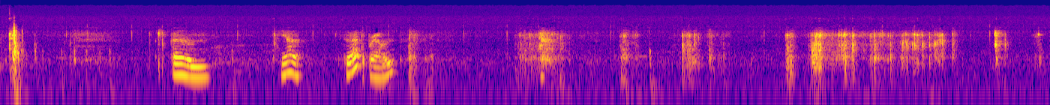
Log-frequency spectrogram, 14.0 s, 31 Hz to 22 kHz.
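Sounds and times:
padded mailer rustling and crackling: 0:08.2 - 0:09.8, 0:10.4 - 0:13.5.

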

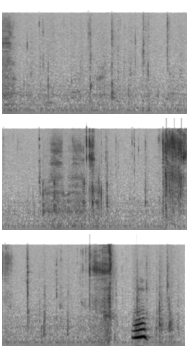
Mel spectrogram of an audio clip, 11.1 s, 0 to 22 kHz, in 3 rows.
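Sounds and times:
crunching and tearing of pod: 0:05.2 - 0:09.8.

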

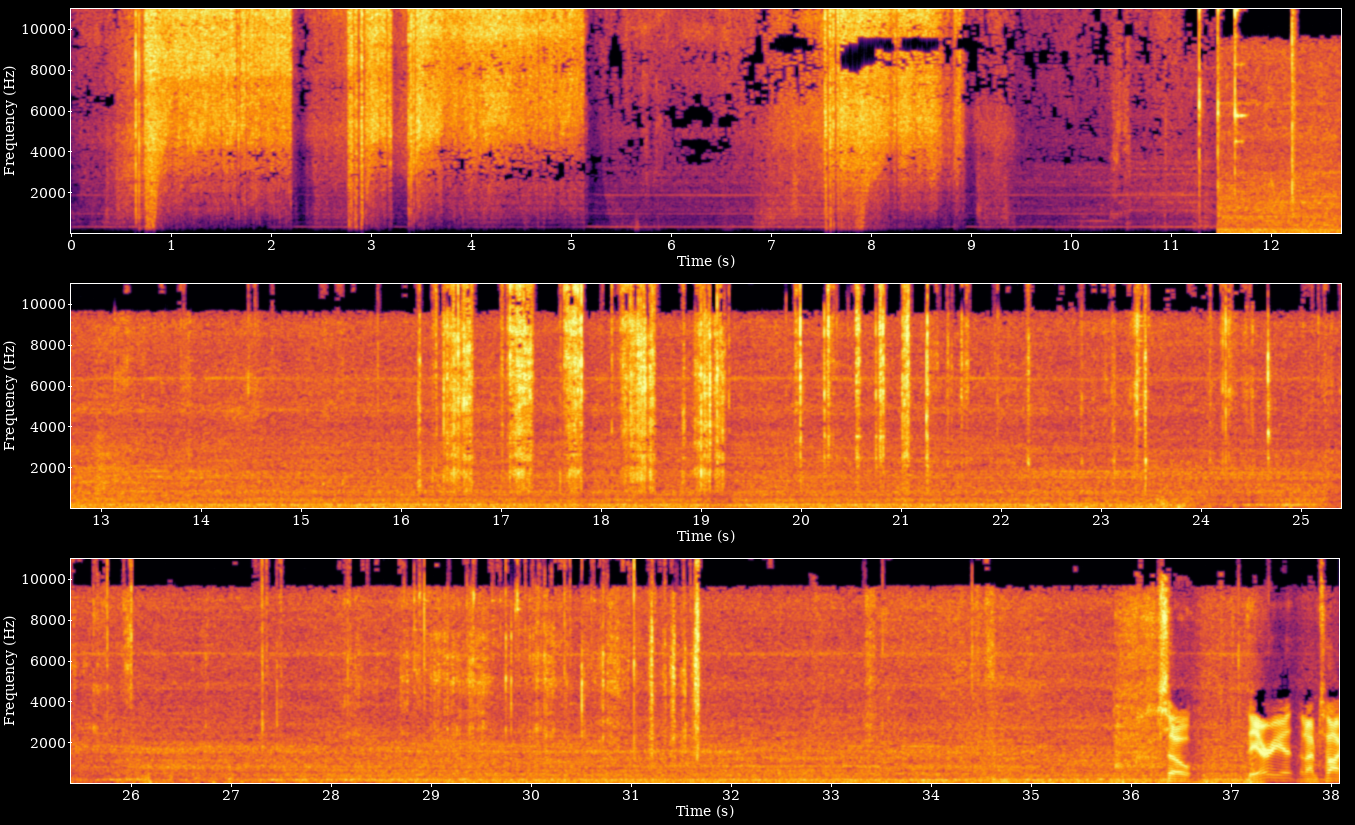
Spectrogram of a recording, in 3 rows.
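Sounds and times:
metal scraping and clinking: 0:11.2 - 0:12.3, 0:12.9 - 0:26.1, 0:27.3 - 0:31.8
low engine drone: 0:11.2 - 0:38.0.

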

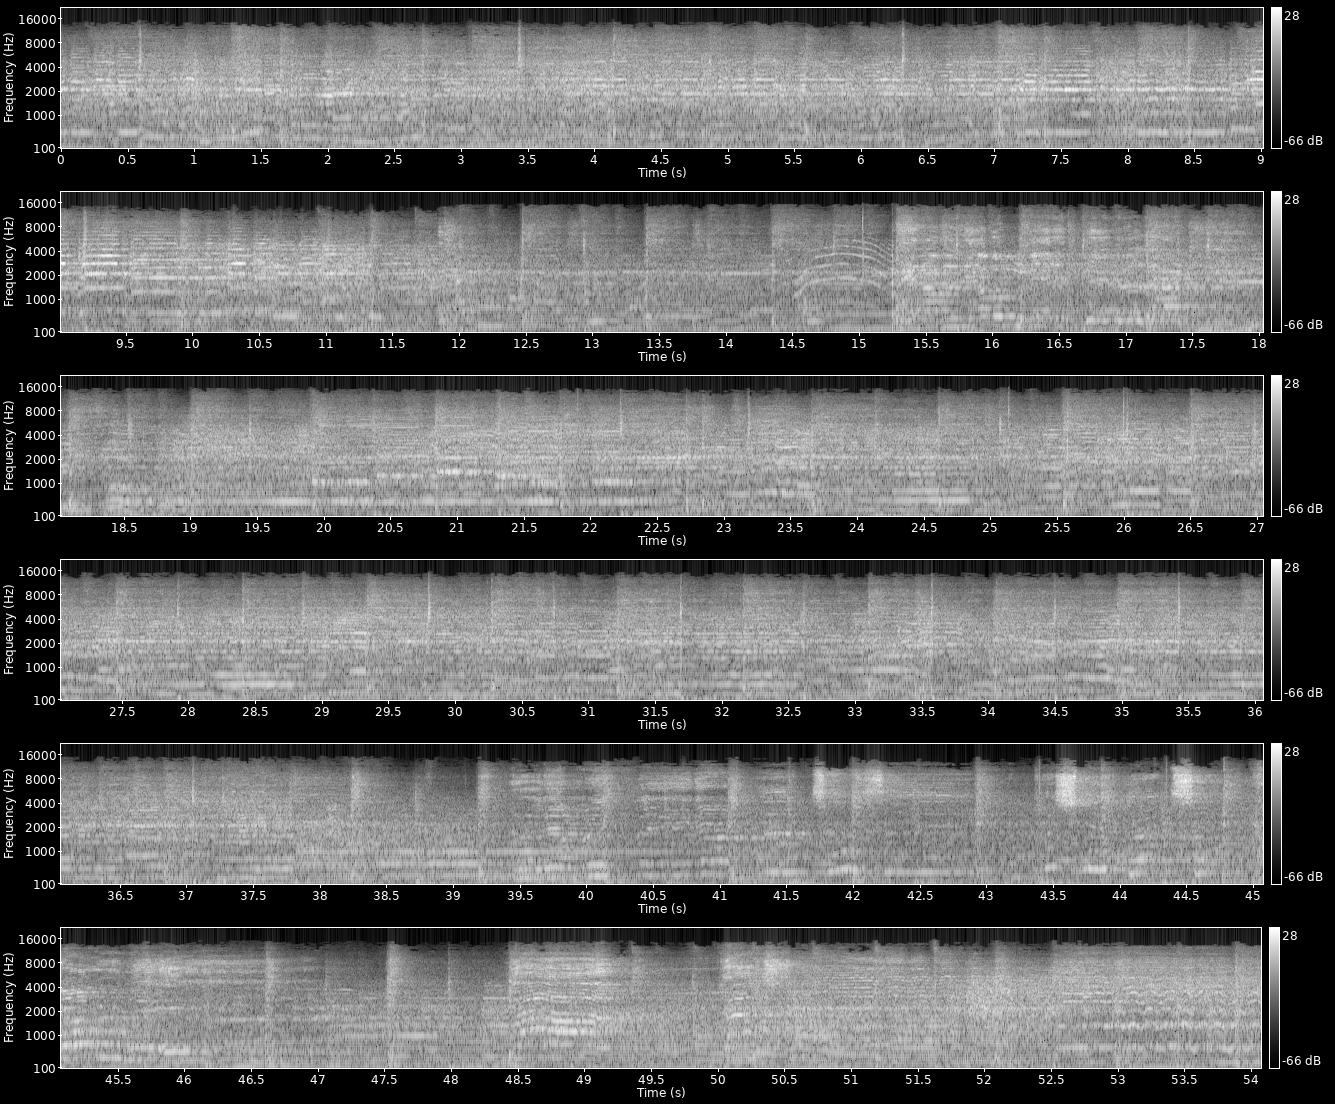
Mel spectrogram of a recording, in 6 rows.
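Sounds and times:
drum beat: 0:00.0 - 0:39.5
rock band playing live: 0:00.0 - 0:54.0
person singing: 0:14.4 - 0:23.8, 0:39.2 - 0:47.3, 0:48.4 - 0:51.9.

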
